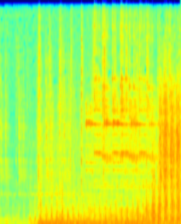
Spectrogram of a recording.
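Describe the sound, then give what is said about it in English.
Dense helicopter rotor roar with rapid machine-gun covering fire from the chopper, starting after a quieter half-second and holding loud and steady to the end, with a rattling, crackling texture. “Beckett orders a gunman on the chopper to lay down covering fire”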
